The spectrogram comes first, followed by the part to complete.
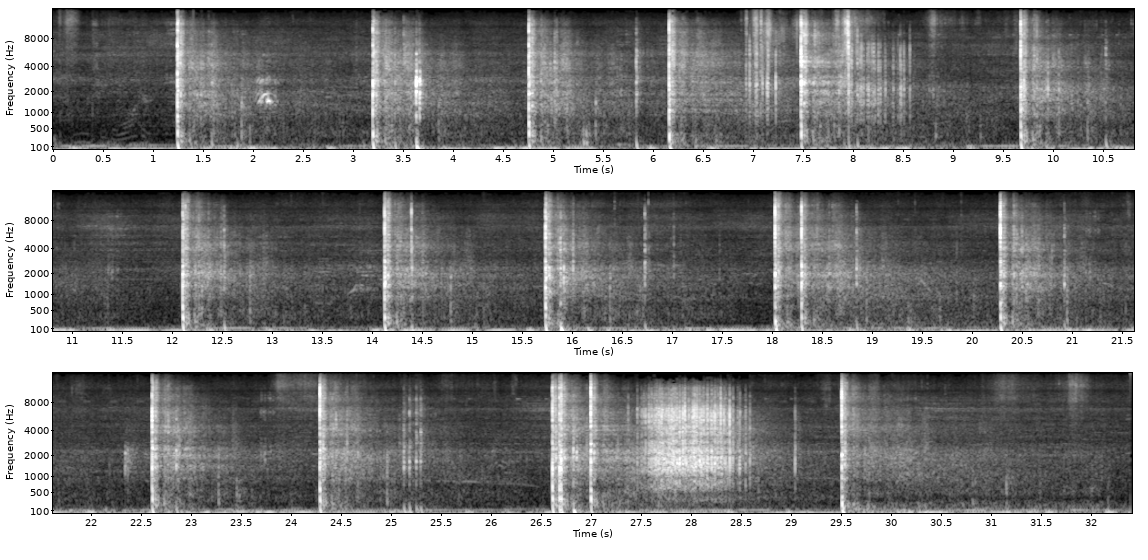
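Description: Fireworks display: aerial shells bursting with sharp bangs every second or two, some in quick pairs, over a steady low rumble. Near the end a hissing stretch of about two seconds.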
